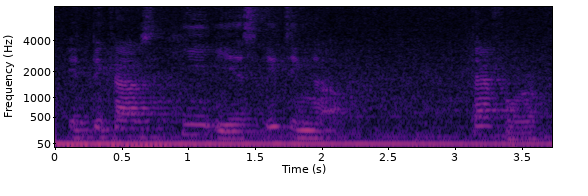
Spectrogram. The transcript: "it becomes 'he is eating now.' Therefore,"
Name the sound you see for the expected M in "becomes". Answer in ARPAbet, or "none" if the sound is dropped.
none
